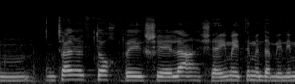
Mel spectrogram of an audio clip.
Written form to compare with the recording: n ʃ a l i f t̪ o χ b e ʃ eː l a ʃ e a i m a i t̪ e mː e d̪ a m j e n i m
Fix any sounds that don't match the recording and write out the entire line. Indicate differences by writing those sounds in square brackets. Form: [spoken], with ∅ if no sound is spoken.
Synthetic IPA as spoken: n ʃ a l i f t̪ o χ b e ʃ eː l a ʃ e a i m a i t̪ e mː e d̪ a m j e n i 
